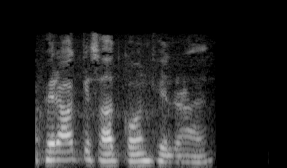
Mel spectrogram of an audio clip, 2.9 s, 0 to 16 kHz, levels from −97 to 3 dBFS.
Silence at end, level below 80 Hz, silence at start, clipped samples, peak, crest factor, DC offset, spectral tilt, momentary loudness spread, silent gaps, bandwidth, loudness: 0.75 s; -56 dBFS; 0.35 s; under 0.1%; -8 dBFS; 18 dB; under 0.1%; -6.5 dB/octave; 15 LU; none; 7.8 kHz; -24 LUFS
